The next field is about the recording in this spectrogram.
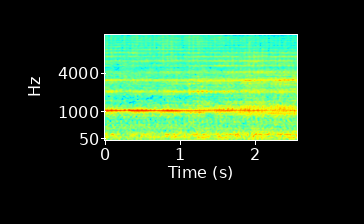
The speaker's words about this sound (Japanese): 本当に粉だ粉ですねこのおがくずって言われるあんな太い木が瞬く間におがくずになってくすごい機械だ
